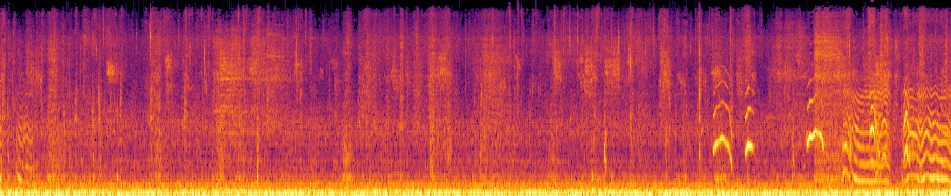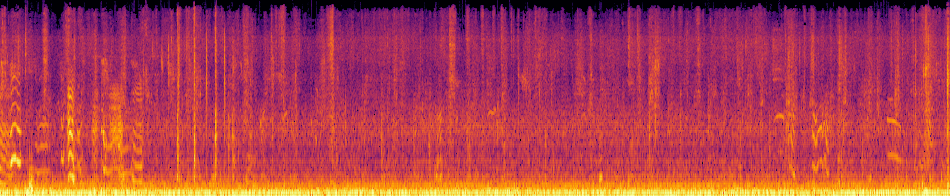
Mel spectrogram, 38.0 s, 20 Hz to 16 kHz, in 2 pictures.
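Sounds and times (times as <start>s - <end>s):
low rumble: 0.0s - 38.0s
puppies whimpering and squealing: 0.0s - 38.0s.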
